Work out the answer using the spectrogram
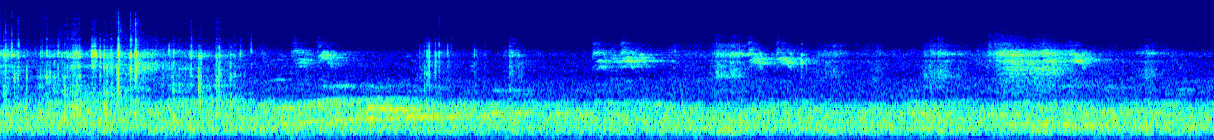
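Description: Faint bird chirps, short and high, every second or so, over a steady background hiss of room noise.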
